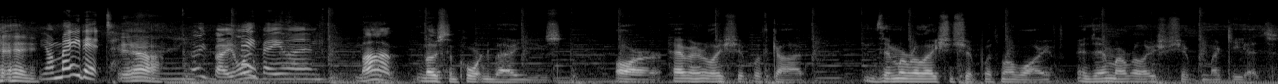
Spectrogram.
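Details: Adult man speaking, with brief greetings from others and background music; ordinary speech.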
